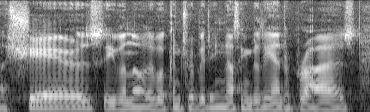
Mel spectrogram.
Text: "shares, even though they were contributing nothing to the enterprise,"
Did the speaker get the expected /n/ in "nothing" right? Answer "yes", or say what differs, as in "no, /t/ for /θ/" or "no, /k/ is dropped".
yes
